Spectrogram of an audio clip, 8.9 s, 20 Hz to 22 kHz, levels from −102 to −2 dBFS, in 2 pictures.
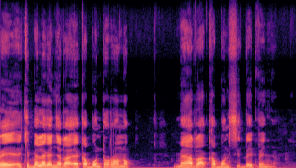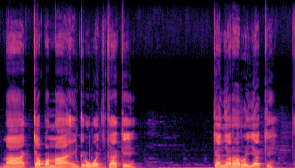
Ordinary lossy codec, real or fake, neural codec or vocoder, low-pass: none; real; none; none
